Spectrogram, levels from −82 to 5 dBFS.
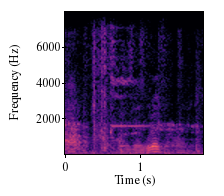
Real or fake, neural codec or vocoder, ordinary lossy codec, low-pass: fake; codec, 16 kHz, 6 kbps, DAC; Opus, 24 kbps; 7.2 kHz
